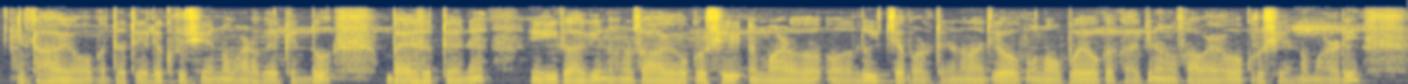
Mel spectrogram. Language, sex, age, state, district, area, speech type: Kannada, male, 18-30, Karnataka, Davanagere, urban, spontaneous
